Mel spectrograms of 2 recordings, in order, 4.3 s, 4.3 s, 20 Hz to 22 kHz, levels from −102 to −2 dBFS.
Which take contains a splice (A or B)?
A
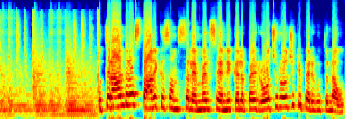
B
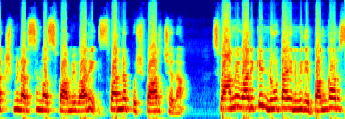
A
